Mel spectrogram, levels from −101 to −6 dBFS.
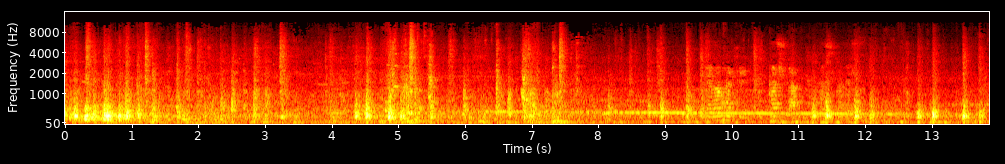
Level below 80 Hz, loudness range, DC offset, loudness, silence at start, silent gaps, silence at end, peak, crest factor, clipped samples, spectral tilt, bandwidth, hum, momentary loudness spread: -44 dBFS; 8 LU; under 0.1%; -27 LUFS; 0 s; none; 0 s; -2 dBFS; 24 dB; under 0.1%; -7 dB/octave; 11 kHz; none; 16 LU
